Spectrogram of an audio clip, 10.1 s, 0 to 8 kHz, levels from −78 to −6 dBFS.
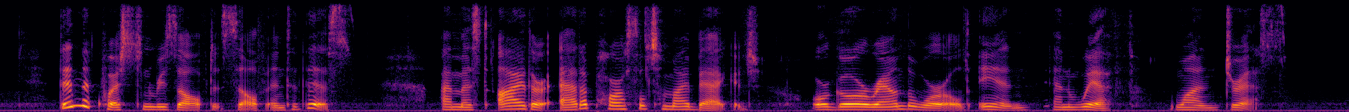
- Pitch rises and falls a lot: No, average, 4.1 semitones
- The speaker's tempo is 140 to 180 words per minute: Yes, average, 155 wpm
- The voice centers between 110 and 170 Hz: No, high, 190 Hz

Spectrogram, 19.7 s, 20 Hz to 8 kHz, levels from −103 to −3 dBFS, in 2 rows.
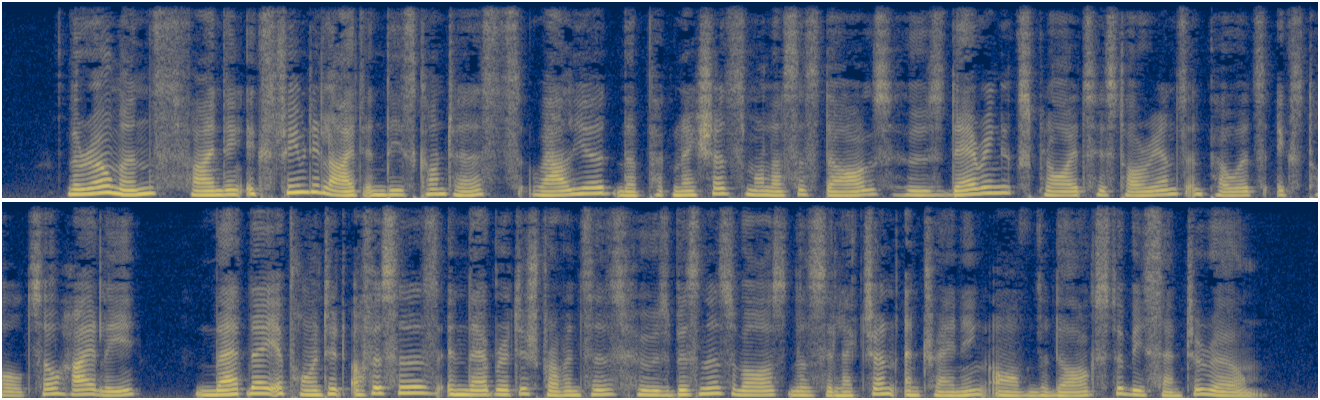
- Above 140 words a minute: No, slow, 135 wpm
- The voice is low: No, medium, 170 Hz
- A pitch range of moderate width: Yes, average, 4.2 semitones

